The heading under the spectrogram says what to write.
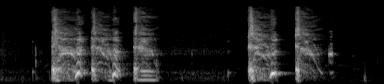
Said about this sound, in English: Hold up, I have to cough.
